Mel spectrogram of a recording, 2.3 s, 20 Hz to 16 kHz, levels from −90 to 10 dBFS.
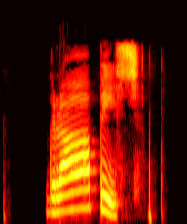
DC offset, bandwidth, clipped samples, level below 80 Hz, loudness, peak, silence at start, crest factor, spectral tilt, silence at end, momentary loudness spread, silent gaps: under 0.1%; 8.2 kHz; under 0.1%; -64 dBFS; -11 LUFS; 0 dBFS; 0.6 s; 14 dB; -1.5 dB/octave; 0.6 s; 5 LU; none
